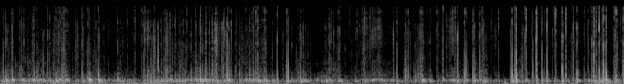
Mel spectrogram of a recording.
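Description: Long acrylic nails scratch and tap across a fist-sized microphone head fully covered in small glued-on rhinestones and beads. The result is a dense, continuous crackle of rapid clicks and scraping over a steady low rumble. Brighter, sharper taps burst through near the end.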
